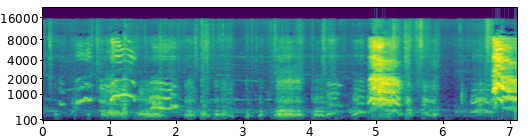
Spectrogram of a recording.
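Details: Chocolate Labrador Retriever puppies, 26 days old, indoors, running around and playing; soft whimpers, small growls and squeaky yelps scattered among rustling and bumping noises.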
